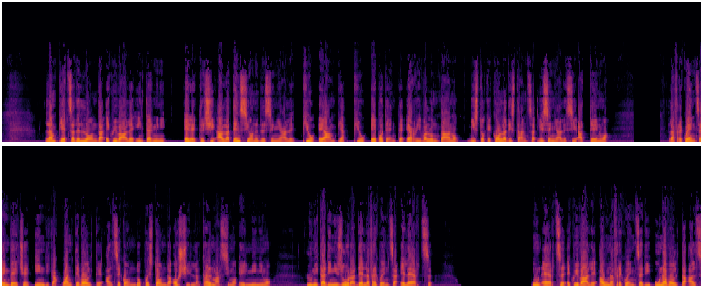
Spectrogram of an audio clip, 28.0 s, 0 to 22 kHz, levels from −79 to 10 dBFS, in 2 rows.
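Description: At 12.63 s the speech halts in a rebuffering stall: the player has run dry of downloaded audio and waits, adding about 0.53 s of silence before resuming at 13.17 s. A longer stall follows from 23.16 to 24.57 s, adding 1.41 s. Unlike a dropout or packet loss, no speech goes missing. Each gap is inserted time, and the sound picks up exactly where it stopped.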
